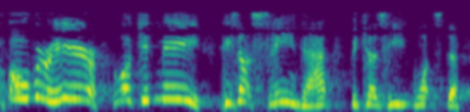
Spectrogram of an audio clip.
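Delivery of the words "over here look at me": high, drawn-out shout for attention; calling out. Acted. God wanting his people's attention, calling out. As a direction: call slowly as if across a crowd.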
